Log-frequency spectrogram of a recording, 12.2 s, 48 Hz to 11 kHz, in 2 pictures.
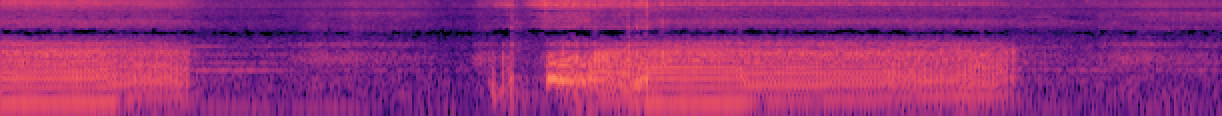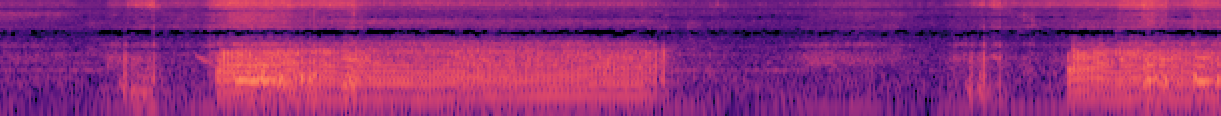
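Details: Snoring, possibly a prank recording: long, loud buzzing snores on each breath in, about 14 a minute, with quieter breaths out between; steady rhythmic snoring.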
